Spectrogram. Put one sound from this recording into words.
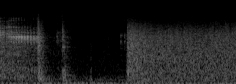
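A typewriter clacks as keys are struck.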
